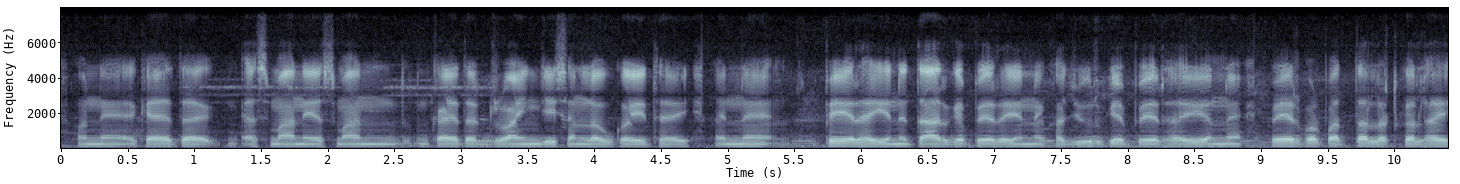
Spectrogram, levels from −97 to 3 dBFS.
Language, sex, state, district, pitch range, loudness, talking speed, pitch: Bajjika, male, Bihar, Vaishali, 120-125 Hz, -22 LUFS, 175 wpm, 120 Hz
